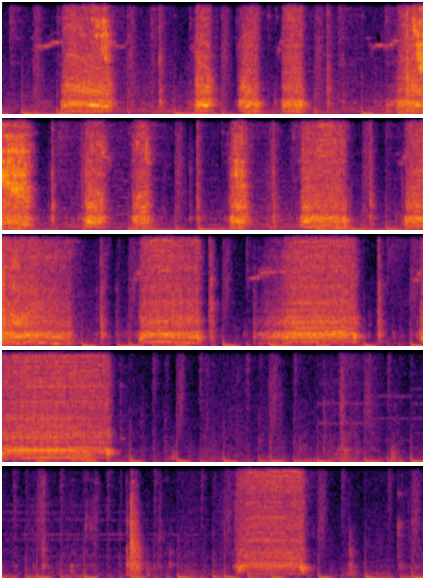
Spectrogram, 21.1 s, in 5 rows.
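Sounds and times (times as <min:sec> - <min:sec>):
cordless drill boring into steel: 0:00.4 - 0:01.2, 0:01.9 - 0:03.1, 0:03.7 - 0:05.8, 0:06.4 - 0:13.8, 0:19.1 - 0:20.0.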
